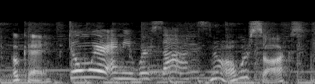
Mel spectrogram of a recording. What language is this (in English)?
English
